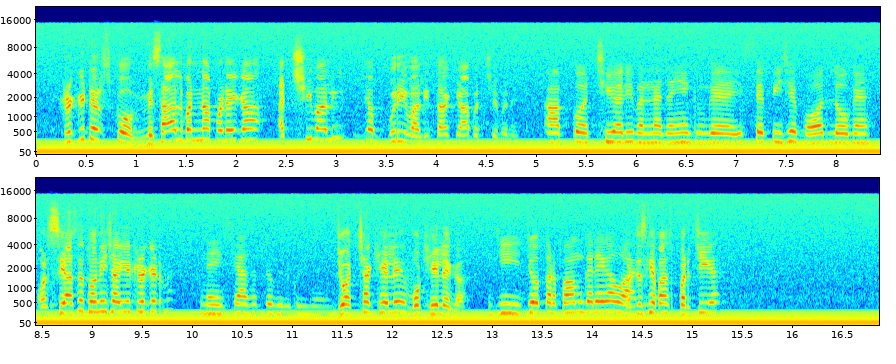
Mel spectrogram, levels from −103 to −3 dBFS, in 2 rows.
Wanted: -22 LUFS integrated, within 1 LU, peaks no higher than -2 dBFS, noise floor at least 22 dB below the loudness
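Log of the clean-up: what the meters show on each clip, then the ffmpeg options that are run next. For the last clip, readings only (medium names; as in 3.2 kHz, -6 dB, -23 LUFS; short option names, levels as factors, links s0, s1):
hum 50 Hz; highest harmonic 250 Hz; hum level -31 dBFS; noise floor -34 dBFS; noise floor target -51 dBFS; loudness -29.0 LUFS; peak level -11.0 dBFS; loudness target -22.0 LUFS
-> -af "bandreject=f=50:t=h:w=4,bandreject=f=100:t=h:w=4,bandreject=f=150:t=h:w=4,bandreject=f=200:t=h:w=4,bandreject=f=250:t=h:w=4"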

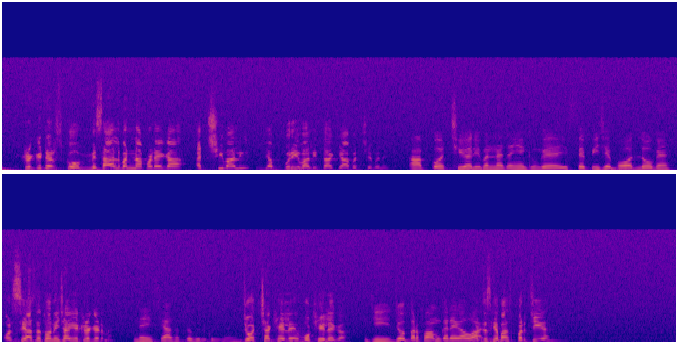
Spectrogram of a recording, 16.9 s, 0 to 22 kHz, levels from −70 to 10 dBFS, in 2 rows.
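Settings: hum not found; noise floor -44 dBFS; noise floor target -52 dBFS
-> -af "afftdn=nr=8:nf=-44"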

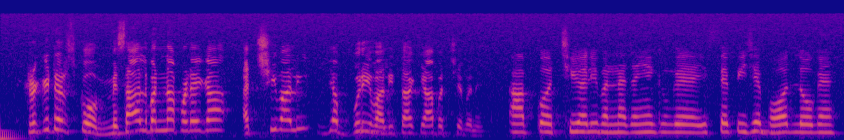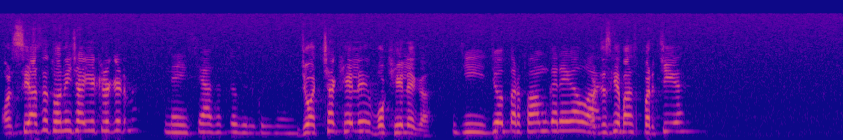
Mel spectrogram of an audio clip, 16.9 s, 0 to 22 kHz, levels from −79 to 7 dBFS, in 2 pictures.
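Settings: noise floor -49 dBFS; noise floor target -52 dBFS
-> -af "afftdn=nr=6:nf=-49"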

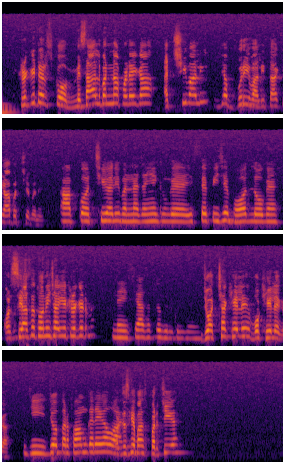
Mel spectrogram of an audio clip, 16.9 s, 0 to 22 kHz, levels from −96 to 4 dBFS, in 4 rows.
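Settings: noise floor -52 dBFS; loudness -29.5 LUFS; peak level -11.5 dBFS; loudness target -22.0 LUFS
-> -af "volume=2.37"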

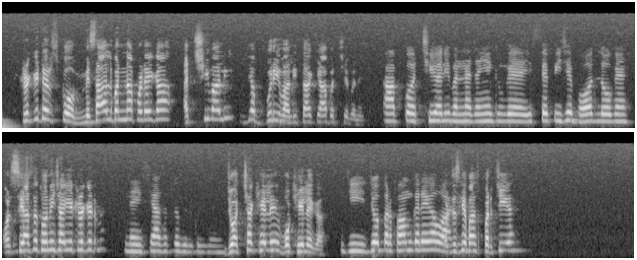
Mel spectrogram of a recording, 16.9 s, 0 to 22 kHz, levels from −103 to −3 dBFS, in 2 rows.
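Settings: loudness -22.0 LUFS; peak level -4.0 dBFS; noise floor -45 dBFS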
